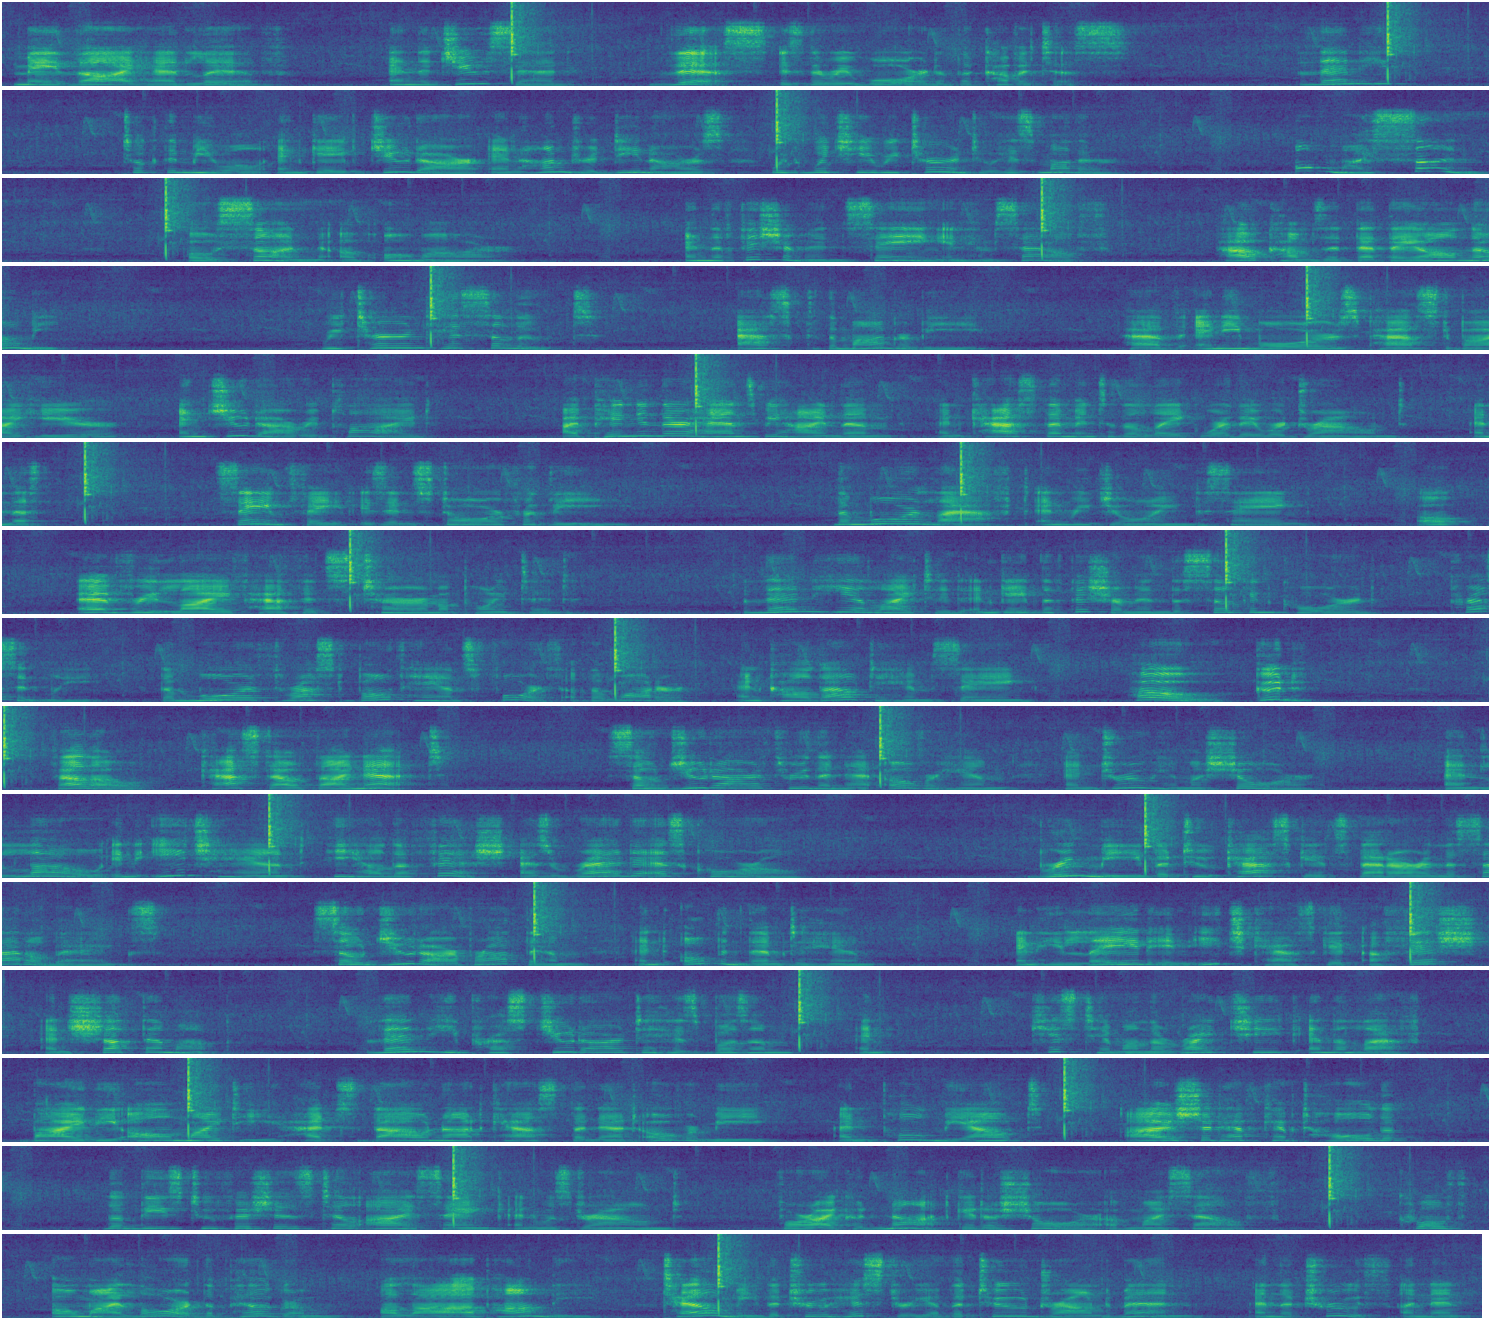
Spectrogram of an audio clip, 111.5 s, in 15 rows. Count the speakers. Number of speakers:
1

